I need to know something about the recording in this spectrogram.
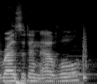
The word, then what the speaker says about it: Residnt Evl: Oh, just to mention, it's Resident Evil, but it's like spelled weird, so I pronounce it Resident Evil.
